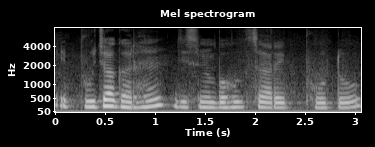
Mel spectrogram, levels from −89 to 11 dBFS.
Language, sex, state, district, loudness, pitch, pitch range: Hindi, female, Bihar, West Champaran, -17 LUFS, 190 Hz, 180-210 Hz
